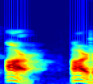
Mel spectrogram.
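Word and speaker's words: 二: Okay, so according to the Pinyin is Don't say it like all like American, you know, it's not it's R. So the trick to that is just imagine the letter R, right?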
